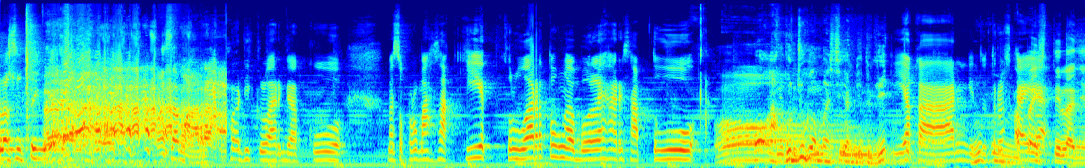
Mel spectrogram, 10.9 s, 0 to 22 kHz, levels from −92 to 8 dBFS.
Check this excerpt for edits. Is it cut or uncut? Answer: cut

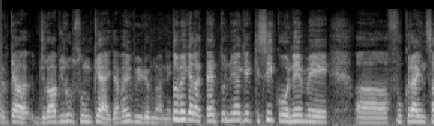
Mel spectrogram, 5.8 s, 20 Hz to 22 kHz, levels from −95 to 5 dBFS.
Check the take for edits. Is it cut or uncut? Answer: cut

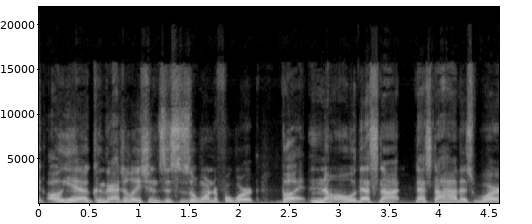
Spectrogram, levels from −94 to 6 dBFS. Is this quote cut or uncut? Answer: cut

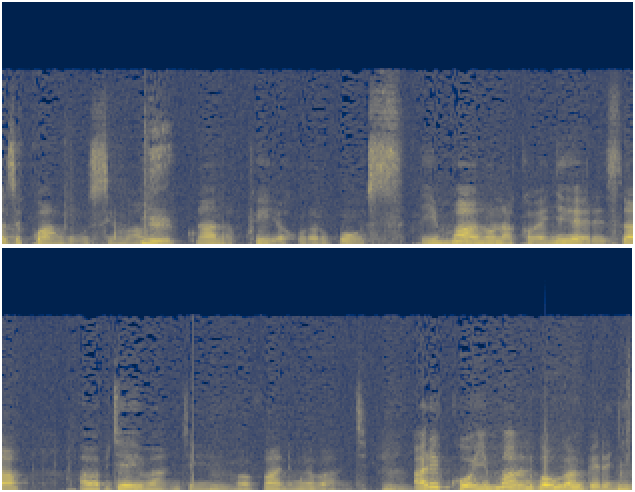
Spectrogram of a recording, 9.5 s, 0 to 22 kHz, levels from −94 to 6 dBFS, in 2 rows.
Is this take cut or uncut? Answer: cut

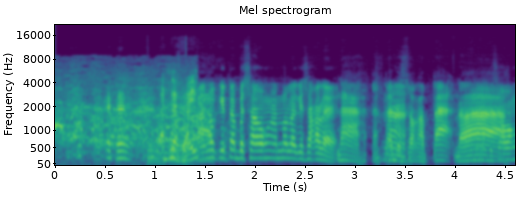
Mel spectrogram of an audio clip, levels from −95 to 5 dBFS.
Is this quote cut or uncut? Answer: cut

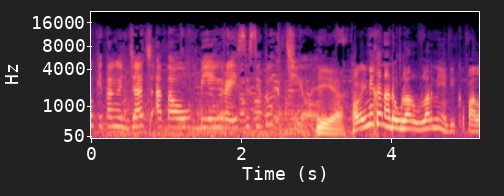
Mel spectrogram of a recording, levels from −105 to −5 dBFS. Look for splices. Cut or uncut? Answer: cut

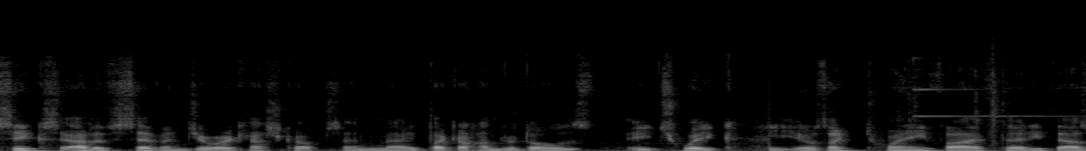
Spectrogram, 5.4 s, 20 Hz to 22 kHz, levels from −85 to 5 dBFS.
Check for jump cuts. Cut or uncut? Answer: cut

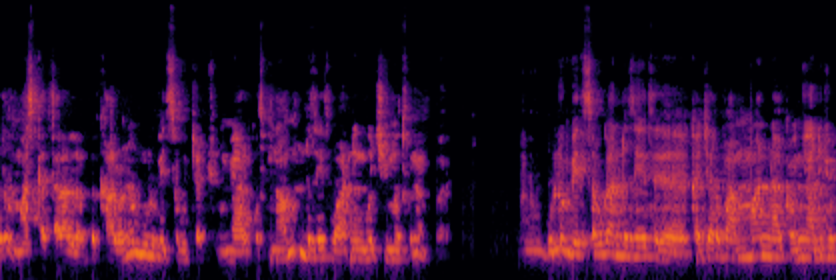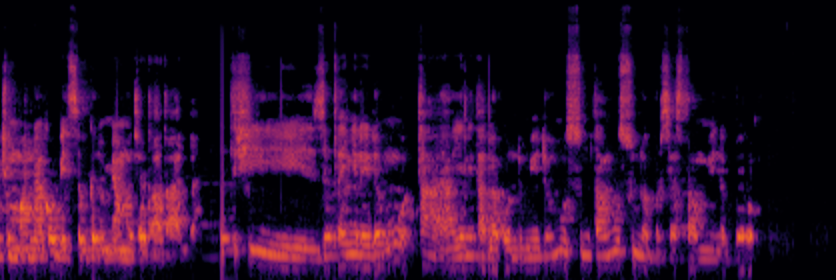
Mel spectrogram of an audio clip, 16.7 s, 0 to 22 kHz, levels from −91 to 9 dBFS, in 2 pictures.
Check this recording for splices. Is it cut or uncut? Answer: cut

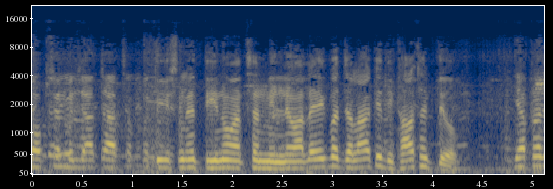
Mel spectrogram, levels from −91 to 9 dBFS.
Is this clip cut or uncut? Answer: uncut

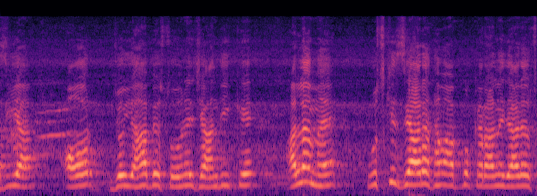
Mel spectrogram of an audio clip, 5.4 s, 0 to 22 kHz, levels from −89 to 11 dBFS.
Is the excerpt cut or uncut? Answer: uncut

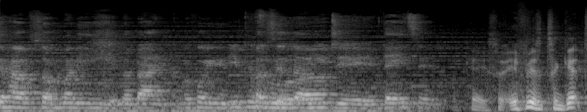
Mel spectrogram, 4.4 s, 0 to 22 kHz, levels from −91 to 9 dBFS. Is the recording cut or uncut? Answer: cut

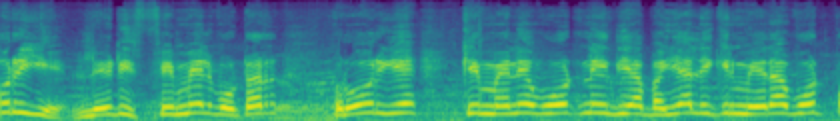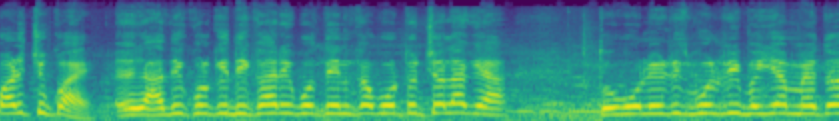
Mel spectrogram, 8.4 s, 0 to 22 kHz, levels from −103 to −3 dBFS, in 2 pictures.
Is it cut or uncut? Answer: cut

